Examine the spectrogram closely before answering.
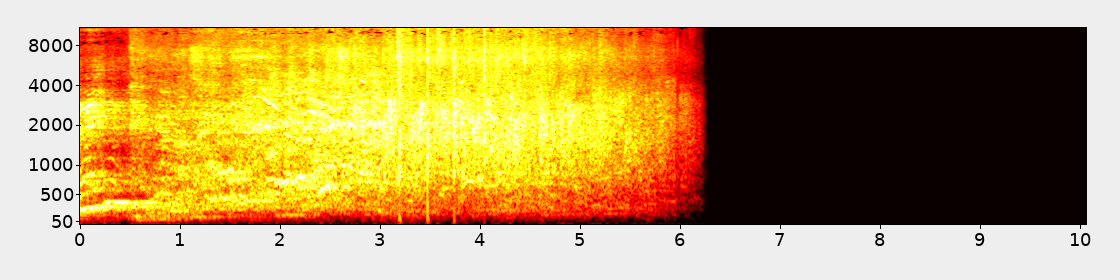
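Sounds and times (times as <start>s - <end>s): audience applauding: 1.4s - 6.3s.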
